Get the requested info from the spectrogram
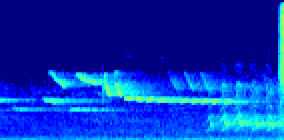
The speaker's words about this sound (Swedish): Solen sken och fåglarna sjöng fantastiskt vackert där de satt i trädens grenar.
